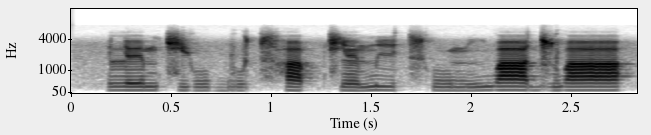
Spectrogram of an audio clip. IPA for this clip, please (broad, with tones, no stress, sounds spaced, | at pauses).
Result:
l e˦ m t͡ɕ j u˧ b u˧ t͡sʰ a˦ p̚ t͡ɕ ẽ˧ m i˥˧ t͡sʰ u˧ m ŋ w a˦ d͡z w a˦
